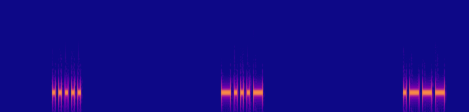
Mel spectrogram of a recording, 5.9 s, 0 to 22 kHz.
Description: Morse code, heard as a keyed tone, about 30 wpm, spaced as for 5 wpm, 700 Hz. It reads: 5<BT>J
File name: Lesson 36e - BT - Three Characters 30wpm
